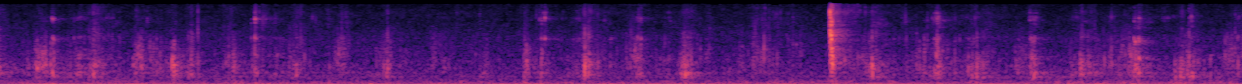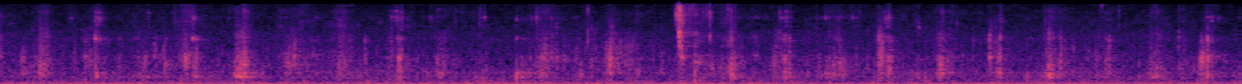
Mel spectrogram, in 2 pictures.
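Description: Close-miked chewing and biting of thick Chinese glass noodles in spicy stir-fried pork, a run of small mouth clicks. A sharp click about four seconds in and another near ten seconds stand out.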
